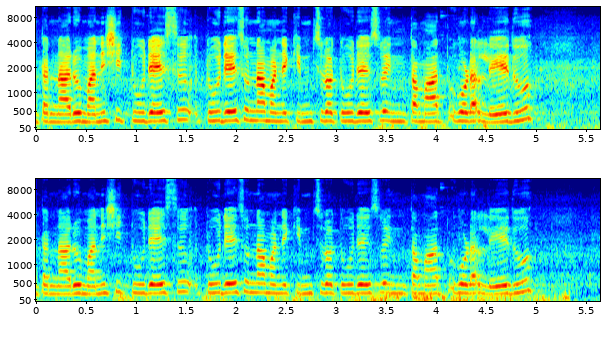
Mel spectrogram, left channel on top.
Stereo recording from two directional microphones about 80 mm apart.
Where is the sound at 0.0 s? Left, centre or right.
Centre.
